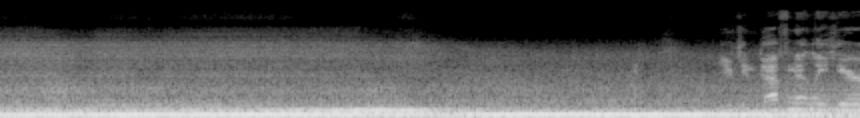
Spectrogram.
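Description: A Hyundai Veloster Turbo engine with a new turbo intake rumbles low and steady from inside the car, its note easing partway through, before a person begins talking at the end.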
